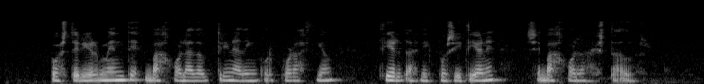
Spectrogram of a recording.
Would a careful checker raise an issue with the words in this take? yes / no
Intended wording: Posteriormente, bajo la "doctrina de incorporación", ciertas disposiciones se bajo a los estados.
no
